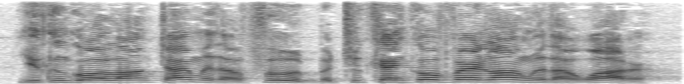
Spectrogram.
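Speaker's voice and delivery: impassioned sermon on cleansing water; rising preaching. Acted. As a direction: drive the point home like a pulpit preacher.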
